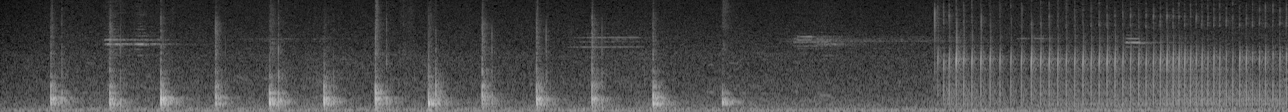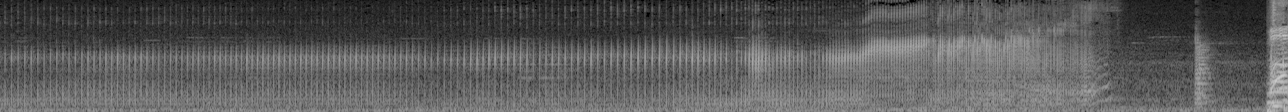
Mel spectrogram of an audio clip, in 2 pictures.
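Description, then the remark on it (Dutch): Farting: about a dozen short, evenly spaced blasts, then one long, steady, raspy fart stretching roughly fifteen seconds, finishing with a couple of quick pops. No one talks. “Maar een wind, dat is toch altijd grappig.”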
